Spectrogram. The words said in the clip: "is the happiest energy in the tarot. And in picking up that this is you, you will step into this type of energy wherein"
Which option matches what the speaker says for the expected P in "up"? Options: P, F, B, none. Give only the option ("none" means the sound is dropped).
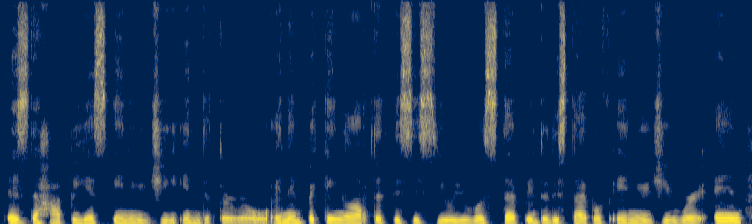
P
